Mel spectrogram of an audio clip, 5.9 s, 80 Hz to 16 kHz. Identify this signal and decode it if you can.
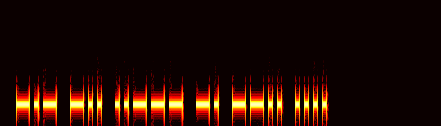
Morse code, heard as a keyed tone, about 20 wpm, 700 Hz. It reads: KD2NZH
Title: USA Callsign DE Callsign 20wpm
